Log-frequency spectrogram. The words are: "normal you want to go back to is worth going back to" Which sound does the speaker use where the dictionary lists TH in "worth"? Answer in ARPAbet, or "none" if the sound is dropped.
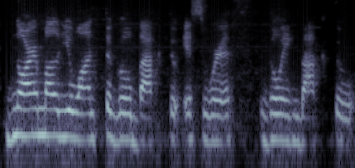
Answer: TH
